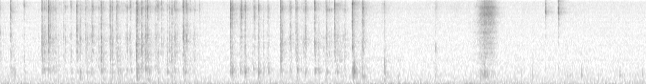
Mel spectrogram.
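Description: Faint typing on a computer keyboard: a quick run of key clicks for about three and a half seconds, then one louder click about five seconds in and a couple of faint clicks after it.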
